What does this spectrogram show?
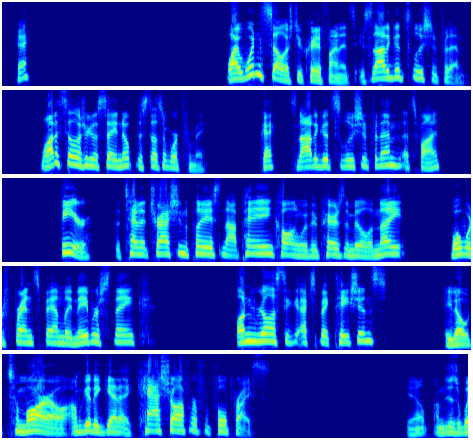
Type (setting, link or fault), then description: setting, live audience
